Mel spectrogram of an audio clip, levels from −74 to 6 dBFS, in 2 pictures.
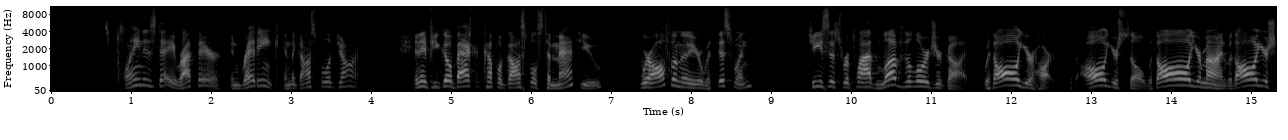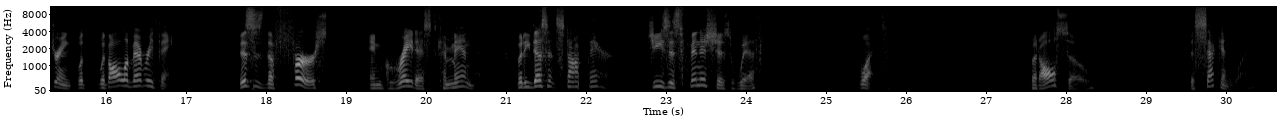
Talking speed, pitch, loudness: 155 wpm, 155 Hz, -41 LUFS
